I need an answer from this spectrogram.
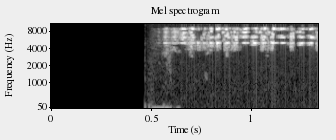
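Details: A katydid (Korean name 애여치) gives a high, dry buzzing song of rapid, pulsing chirps after a brief silence.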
